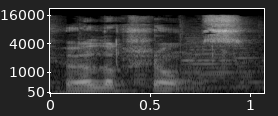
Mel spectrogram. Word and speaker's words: Herlock Sholmes: Yes, I did not pronounce that incorrectly. It's Herlock Sholmes.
